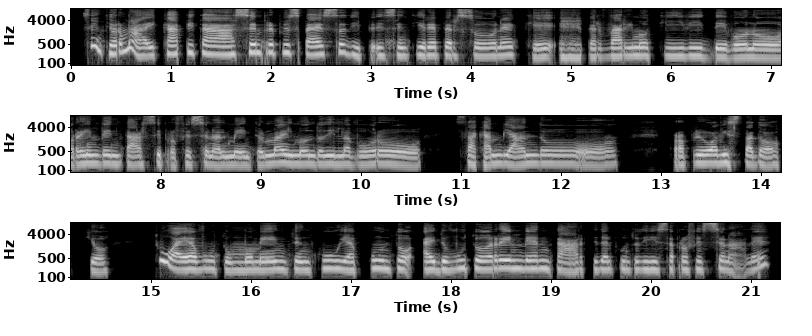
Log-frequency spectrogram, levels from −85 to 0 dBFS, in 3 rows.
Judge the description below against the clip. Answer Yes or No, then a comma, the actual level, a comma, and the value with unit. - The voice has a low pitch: No, high, 190 Hz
